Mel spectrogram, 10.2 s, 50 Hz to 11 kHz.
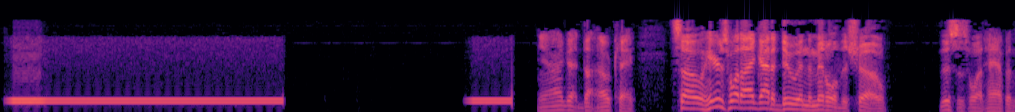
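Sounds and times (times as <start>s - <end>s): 
telephone dial tone on an unanswered line: 0.1s - 2.8s
speech: 5.4s - 10.1s.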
